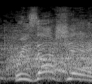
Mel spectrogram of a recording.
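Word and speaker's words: Risacher: With the first pick in the 2024 NBA draft, the Atlanta Hawks select Zachary Risache from Lyon, France, and France's JL Boron-Bresse. – All right, now give me Malika Andrews. – Zachary Risache, the 19-year-old, is headed to Atlanta.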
